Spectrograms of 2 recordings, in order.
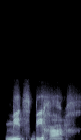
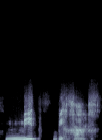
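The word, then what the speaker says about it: מזבח: Ela vem da palavra hebraica mitzbihar, o chué, tá? É assim que se pronuncia. Até acabei de ver agora há pouco sobre isso. Mitzbihar.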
